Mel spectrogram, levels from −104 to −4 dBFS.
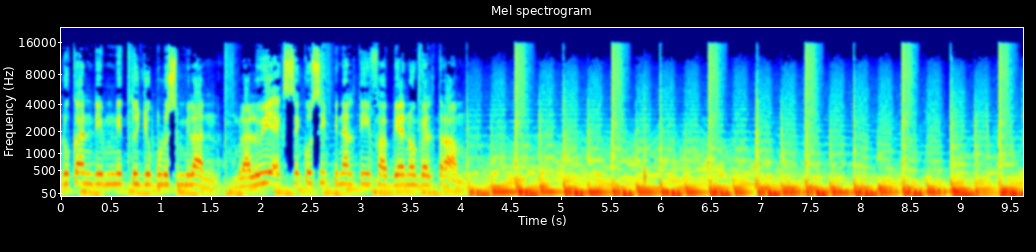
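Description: Two loud pops break into the audio at 5.84–5.86 s and 6.95–6.97 s, peaking roughly 15 dB and 10 dB above the signal, which continues underneath rather than cutting out. The cause is likely a voltage spike from a plug, switch or static.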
